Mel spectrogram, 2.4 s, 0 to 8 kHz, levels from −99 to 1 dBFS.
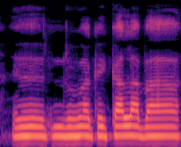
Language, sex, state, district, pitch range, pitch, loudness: Bhojpuri, male, Uttar Pradesh, Deoria, 145-150 Hz, 150 Hz, -28 LUFS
